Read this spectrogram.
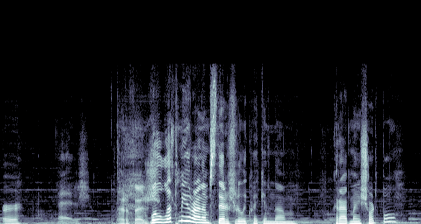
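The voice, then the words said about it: Put-on accent. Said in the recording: “the accent you're doing”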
